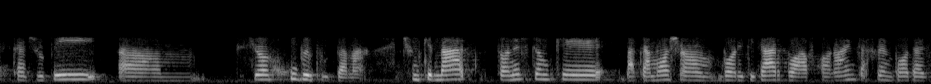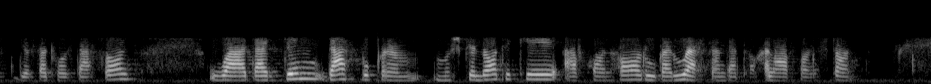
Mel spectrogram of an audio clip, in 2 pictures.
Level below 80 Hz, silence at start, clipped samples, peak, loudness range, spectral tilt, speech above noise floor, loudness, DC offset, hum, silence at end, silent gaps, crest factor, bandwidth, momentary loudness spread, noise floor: -76 dBFS; 0.05 s; under 0.1%; -6 dBFS; 6 LU; -7 dB/octave; 25 dB; -26 LUFS; under 0.1%; none; 0.15 s; none; 22 dB; 3.8 kHz; 14 LU; -52 dBFS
